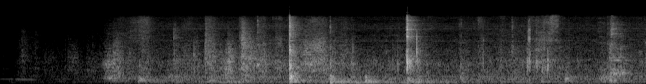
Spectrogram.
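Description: Metal equipment clanks and knocks as it is adjusted close by.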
